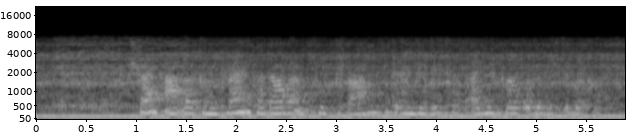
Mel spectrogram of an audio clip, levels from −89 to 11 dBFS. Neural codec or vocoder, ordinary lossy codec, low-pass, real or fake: codec, 16 kHz, 4 kbps, FreqCodec, larger model; Opus, 24 kbps; 7.2 kHz; fake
